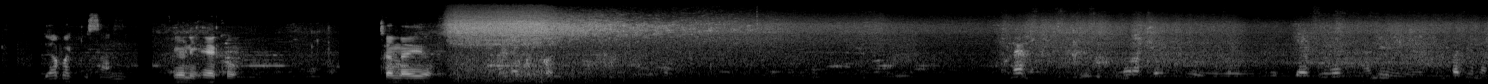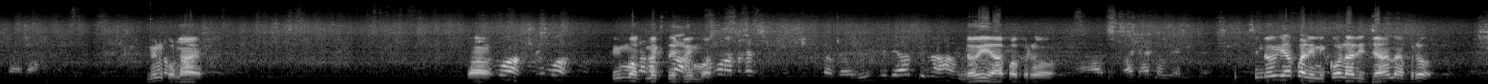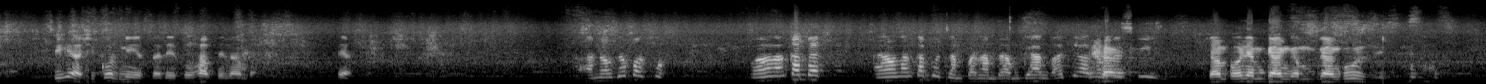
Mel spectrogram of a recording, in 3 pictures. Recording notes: the audio gets better as the crew relaxes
